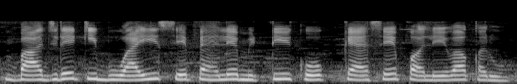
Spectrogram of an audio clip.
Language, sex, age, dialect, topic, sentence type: Hindi, male, 18-24, Marwari Dhudhari, agriculture, question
